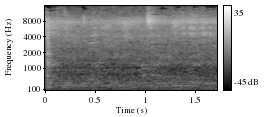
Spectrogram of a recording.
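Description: Eggs frying in butter in a pot, a steady, close sizzle with faint stirring and scraping, holding at an even level throughout.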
